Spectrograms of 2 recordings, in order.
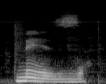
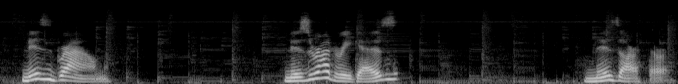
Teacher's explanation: it's pronounced with a Z so buzz your vocal chords at the end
